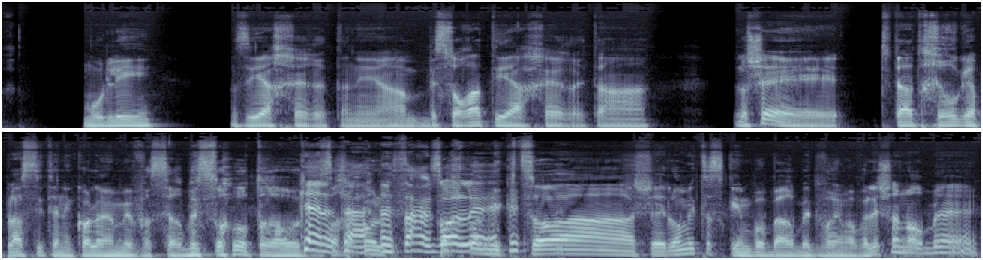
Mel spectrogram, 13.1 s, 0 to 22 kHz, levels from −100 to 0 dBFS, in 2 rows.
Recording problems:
none

